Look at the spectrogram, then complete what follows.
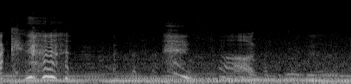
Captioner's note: laughing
